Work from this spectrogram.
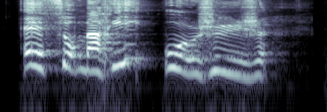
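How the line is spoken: Stammering. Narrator (French): balbutia Madame de Villefort

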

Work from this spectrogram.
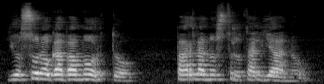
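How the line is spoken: Quick, lively. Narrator (French): dit vivement Jacques Collin

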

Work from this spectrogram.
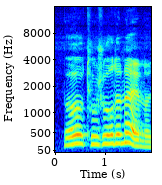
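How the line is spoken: Sighing. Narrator (French): dit-il en soupirant

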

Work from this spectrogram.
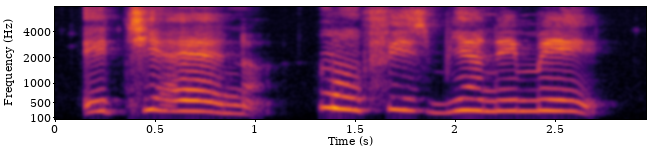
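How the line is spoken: Old man exclaiming. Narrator (French): s'écria le vieillard

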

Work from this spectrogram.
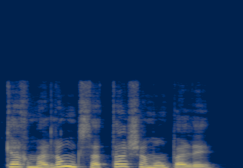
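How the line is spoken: Exclaiming. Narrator (French): s'écria Athelstan

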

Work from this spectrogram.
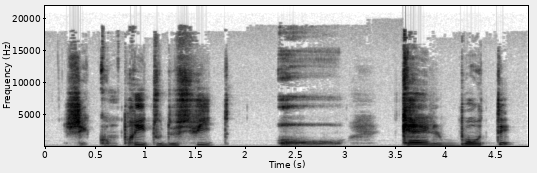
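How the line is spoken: Gently amused, cheerful. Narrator (French): Benedetta s'égaya doucement de son enthousiasme

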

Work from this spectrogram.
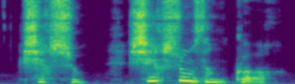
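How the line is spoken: Stammered. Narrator (French): balbutia-t-il

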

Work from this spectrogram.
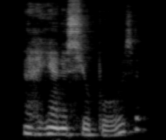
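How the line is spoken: Young woman, shy murmur. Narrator (French): murmura la jeune femme, qui rougit imperceptiblement

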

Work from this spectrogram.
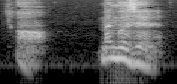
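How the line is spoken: Choked, frightened exclamation. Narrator (French): s'écria-t-il d'une voix étranglée par la frayeur plus que par la colère

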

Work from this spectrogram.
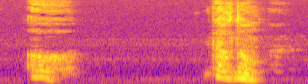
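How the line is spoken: Stammering. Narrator (French): balbutia M

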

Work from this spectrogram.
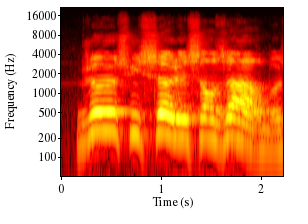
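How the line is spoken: Loud exclamation. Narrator (French): s'écria-t-il d'une voix forte

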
